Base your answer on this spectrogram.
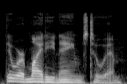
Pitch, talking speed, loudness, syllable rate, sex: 105 Hz, 280 wpm, -17 LUFS, 8.0 syllables/s, male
